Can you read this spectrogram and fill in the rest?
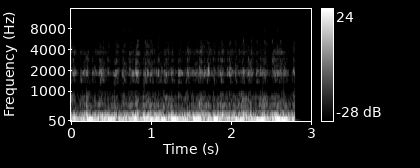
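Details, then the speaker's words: Cammed LS Silverado with FAST intake, ported heads, 1000 cc injectors and long-tube headers, first start after top-end upgrade: loud, choppy V8 idle with uneven thumps; one dead cylinder, owner suspects an injector. "I will add a little clip of it idling you can hear the dead missing it sounds pretty good with the exhaust that's on it um you can hear the Miss in it"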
